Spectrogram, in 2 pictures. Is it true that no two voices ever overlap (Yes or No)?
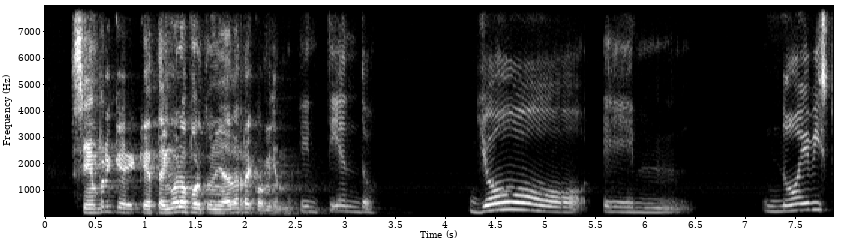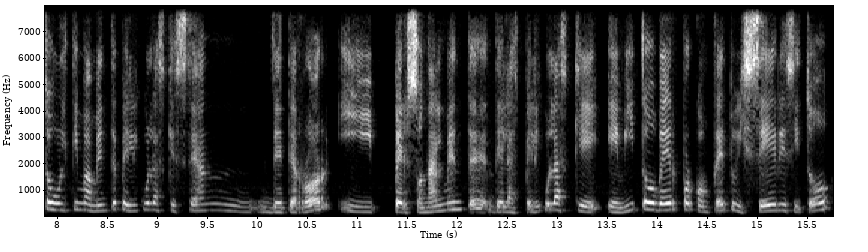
Yes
